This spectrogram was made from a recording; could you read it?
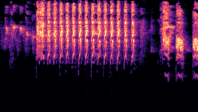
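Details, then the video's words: Grey-cheeked bulbul lure call for bird trapping: a harsh, buzzy chatter of evenly spaced pulses, about seven per second for one and a half seconds, then a few louder scratchy notes, over a faint low hum. "suara pikat burung cucak jenggot masteran burung cucak jenggot"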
